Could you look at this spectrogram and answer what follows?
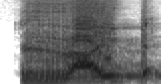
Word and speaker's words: right: तो इसमें क्या रहेगा कि एक देखिए यहां पे RIGHT, इसको क्या पढ़ा जाएगा, इसको पढ़ा जाएगा राइट।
